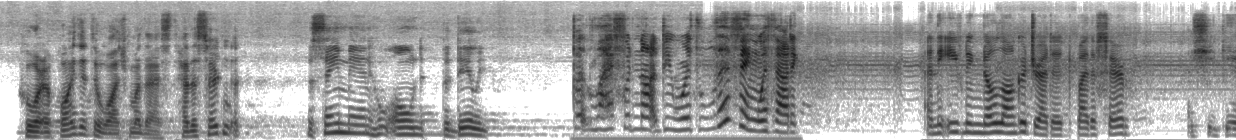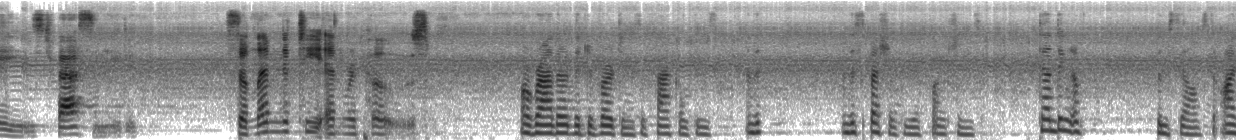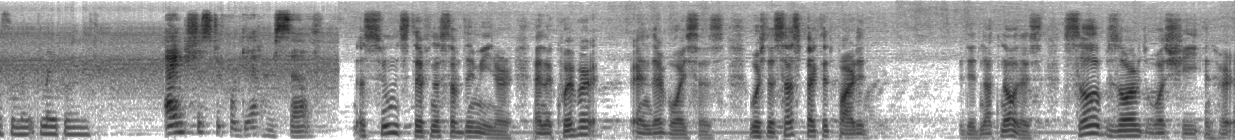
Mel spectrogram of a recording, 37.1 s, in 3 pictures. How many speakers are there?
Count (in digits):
7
